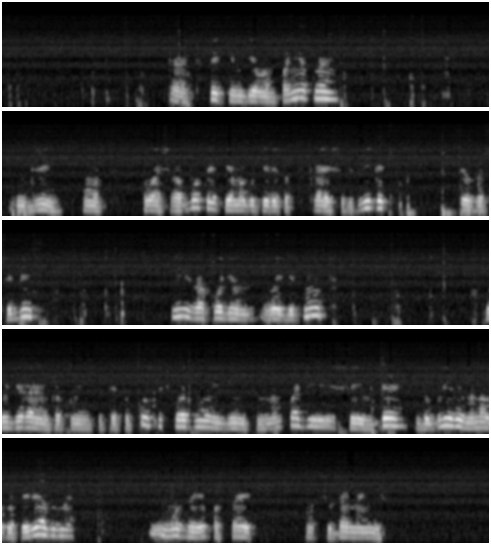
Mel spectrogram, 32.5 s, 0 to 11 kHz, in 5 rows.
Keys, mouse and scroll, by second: 0.0 click, 1.2-1.7 middle drag, 1.8-2.2 shift+middle drag, 2.5-3.8 middle drag, 4.4 shift+middle click, 5.4-6.3 drag, 6.5 g, 11.4 click, 12.4 ctrl+z, 14.0 shift+middle click, 15.7-16.7 drag, 17.2 middle click, 18.2 shift+middle click, 19.3 click, 20.4-21.4 middle drag, 21.8 KP_1, 24.4 shift+d, 25.9 click, 27.3-30.0 middle drag.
